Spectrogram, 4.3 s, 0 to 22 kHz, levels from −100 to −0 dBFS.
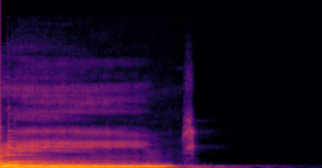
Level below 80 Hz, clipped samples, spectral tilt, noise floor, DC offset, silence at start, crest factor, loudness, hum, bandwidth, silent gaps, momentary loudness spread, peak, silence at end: -78 dBFS; under 0.1%; -8.5 dB/octave; -84 dBFS; under 0.1%; 0 s; 16 dB; -21 LUFS; none; 10.5 kHz; none; 10 LU; -8 dBFS; 1.75 s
